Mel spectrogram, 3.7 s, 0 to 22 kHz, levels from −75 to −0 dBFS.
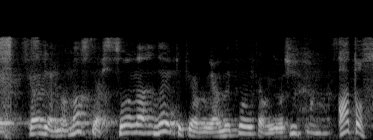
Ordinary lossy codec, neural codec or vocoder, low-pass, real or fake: none; autoencoder, 48 kHz, 32 numbers a frame, DAC-VAE, trained on Japanese speech; 7.2 kHz; fake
